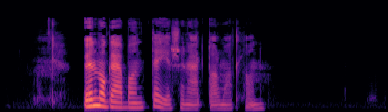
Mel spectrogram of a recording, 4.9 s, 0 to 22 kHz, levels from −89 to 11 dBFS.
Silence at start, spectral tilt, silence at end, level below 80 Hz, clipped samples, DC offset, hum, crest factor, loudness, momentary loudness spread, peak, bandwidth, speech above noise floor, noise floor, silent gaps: 0.65 s; -4 dB/octave; 1.55 s; -80 dBFS; under 0.1%; under 0.1%; none; 26 dB; -23 LUFS; 26 LU; -2 dBFS; 11.5 kHz; 56 dB; -81 dBFS; none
